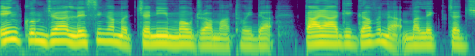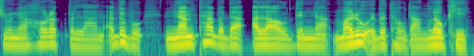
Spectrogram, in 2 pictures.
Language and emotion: Manipuri, neutral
